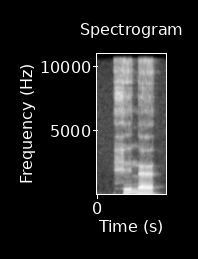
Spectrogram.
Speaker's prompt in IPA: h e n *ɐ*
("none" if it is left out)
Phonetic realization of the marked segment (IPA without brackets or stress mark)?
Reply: æ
